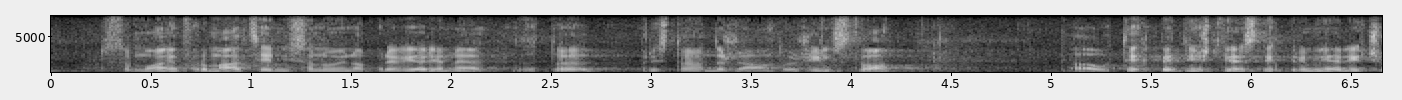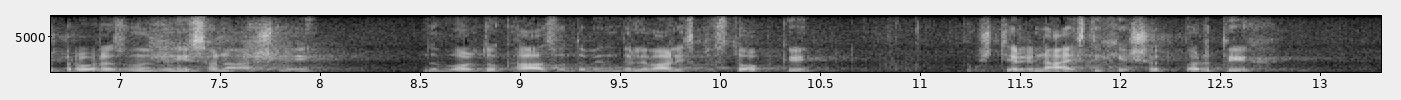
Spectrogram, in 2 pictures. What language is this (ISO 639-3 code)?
slv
